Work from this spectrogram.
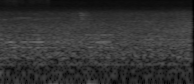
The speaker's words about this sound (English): You hear the, the, the waves crashing. Just very, very beautiful, very relaxing atmosphere.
